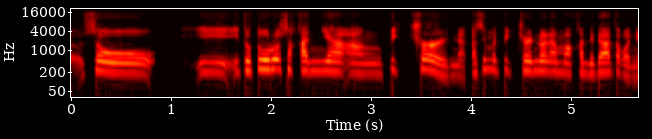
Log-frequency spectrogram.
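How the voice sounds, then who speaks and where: With ordinary pitch variation, an unremarkable speaking voice proceeds at a moderate pace. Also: woman. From Philippines. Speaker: OFW vlogger, former election inspector. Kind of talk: solo vlog commentary.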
